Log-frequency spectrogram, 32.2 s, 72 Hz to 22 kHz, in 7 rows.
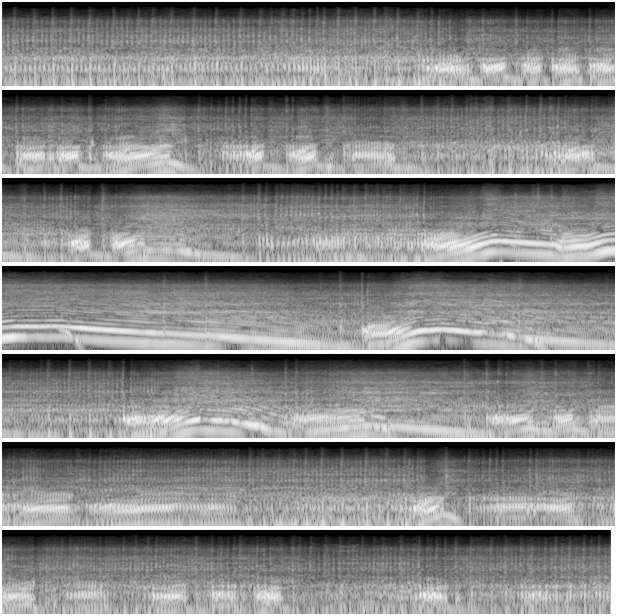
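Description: A two-stroke 300 cc enduro motorcycle being ridden over rough trail. The engine note rises and falls again and again as the throttle is opened and closed, with several long revs in the middle.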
